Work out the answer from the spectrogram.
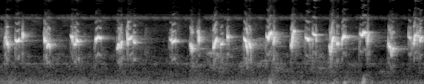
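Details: A sooty-headed bulbul delivers its strong, rapid ropel song, used to tutor other birds: chattering whistled phrases tumble out in quick succession, with one short pause before the stream resumes.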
